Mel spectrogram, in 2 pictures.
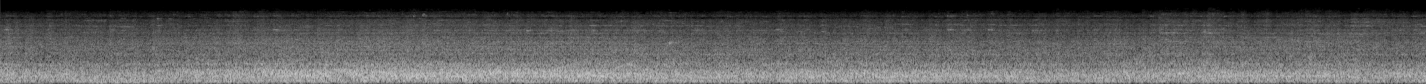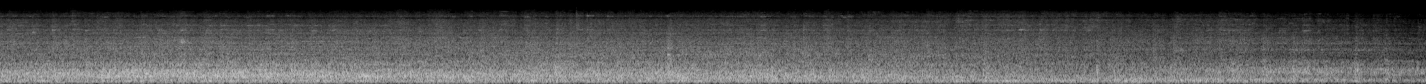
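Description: Freight train rolling past, the steady noise of its wagons' wheels running over the rails, easing off a little near the end.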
